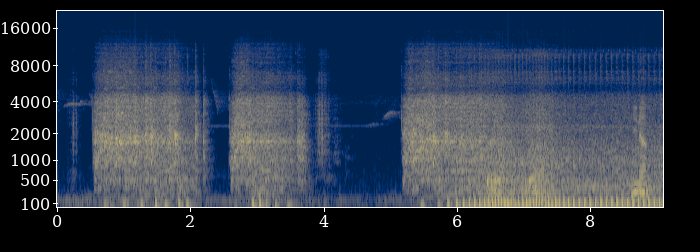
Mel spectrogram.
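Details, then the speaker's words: Fuel-injected Yamaha Fino scooter that had sat unused and would not start: a few cranking bursts, then it catches and settles to a steady, even idle once the faulty spark plug cap is bypassed; normal start and idle. "ก็ติดแล้วนะครับก็แสดงว่าชัวร์ๆเลยนะครับตัวนี้นะครับเป็นเจ้าตัวนี้แน่นอนนะครับ"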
